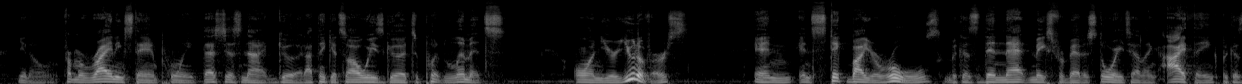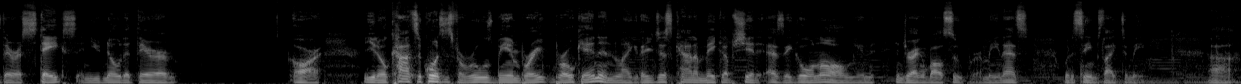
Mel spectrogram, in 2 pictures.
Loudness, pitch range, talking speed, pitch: -35 LUFS, 90-110 Hz, 200 wpm, 100 Hz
